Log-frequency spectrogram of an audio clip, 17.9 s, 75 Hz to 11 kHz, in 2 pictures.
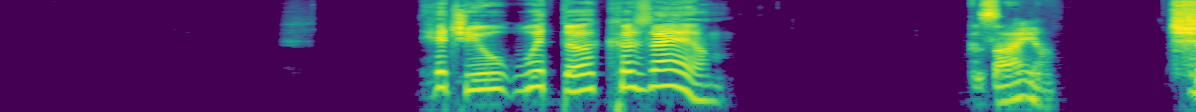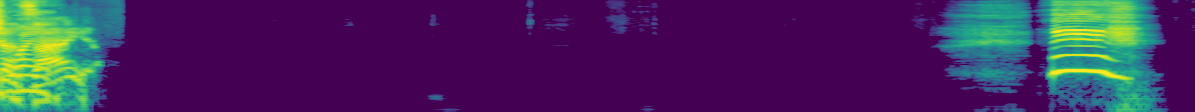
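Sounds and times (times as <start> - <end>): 
speech: 3.2 - 5.5, 7.3 - 8.0, 8.8 - 9.8, 16.8 - 17.6
person yawning: 16.8 - 17.6.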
